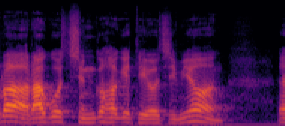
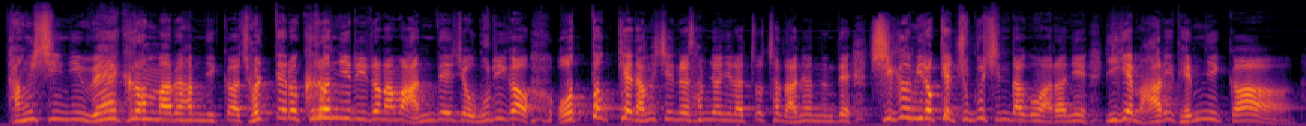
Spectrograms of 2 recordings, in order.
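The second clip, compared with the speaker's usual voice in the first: much higher, much louder scolding; fierce rebuke; 9 semitones higher, 9 dB louder than usual. Shown as a demonstration. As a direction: rebuke him fiercely, outraged. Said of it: "이렇게 책망하는 거예요".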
